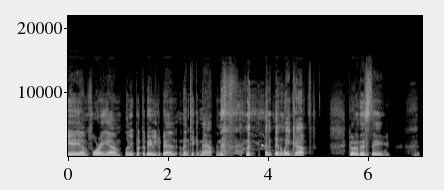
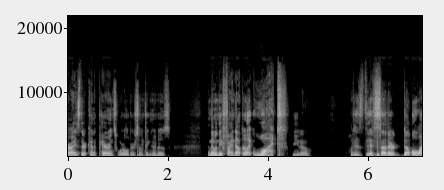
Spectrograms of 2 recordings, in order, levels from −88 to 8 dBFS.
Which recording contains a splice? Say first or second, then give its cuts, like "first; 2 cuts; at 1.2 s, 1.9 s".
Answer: first; 2 cuts; at 1.1 s, 2.9 s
